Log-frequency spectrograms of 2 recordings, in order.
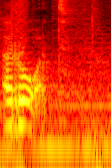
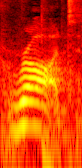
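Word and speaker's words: рот: Most probably right now you're pronouncing this word as rot, rot, because it's not so easy for you to pronounce the Russian r, which is really very harsh and tough, rot.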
